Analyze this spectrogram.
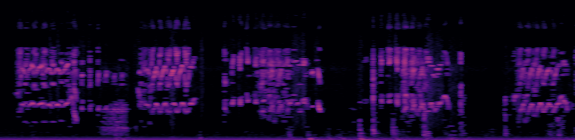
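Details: Barn owl owlets at the nest at night, about two remaining, early July before dawn: short wavering tonal squeaky calls in bursts, with clicks and knocks and a steady low hum from the nest camera.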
